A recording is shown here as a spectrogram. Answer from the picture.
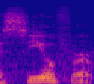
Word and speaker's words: Siofra: I think it's pronounced Shifra. It's an Irish name. That would explain the pronunciation being nothing like the spelling.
